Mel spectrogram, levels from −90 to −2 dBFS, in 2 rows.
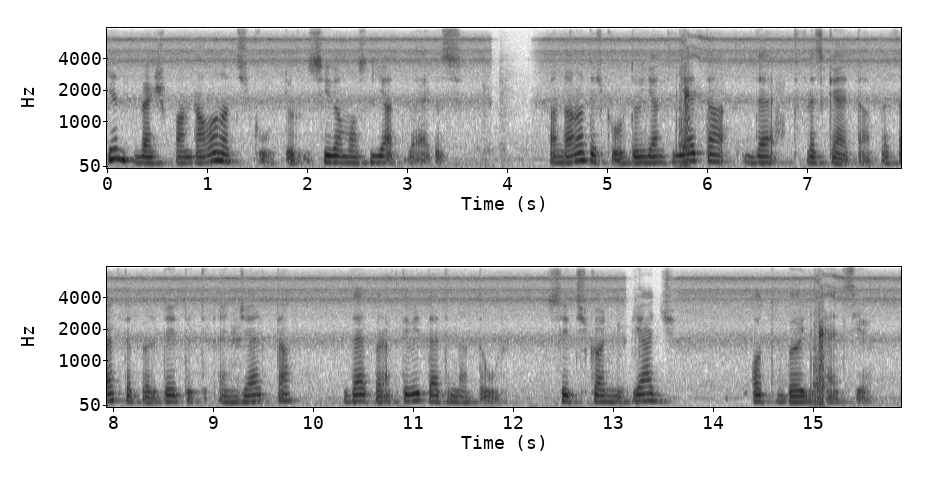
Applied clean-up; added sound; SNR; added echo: none; Fire; 10 dB; none.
